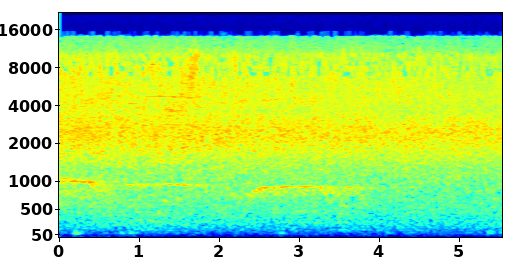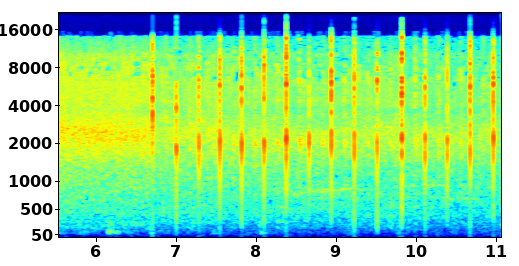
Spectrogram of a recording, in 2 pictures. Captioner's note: applause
